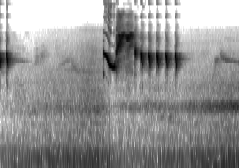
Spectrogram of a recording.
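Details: Orange-headed thrush (anis merah) song played to make another bird sing: a sharp falling whistle, then a quick series of about seven short clipped notes, with steady low hum beneath.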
